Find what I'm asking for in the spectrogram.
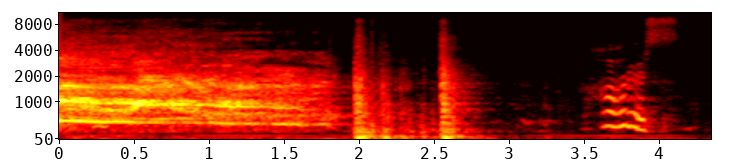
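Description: Two heavy thuds land against a front door about half a second apart, as if someone is falling into it, after a loud rushing noise and before a brief wavering vocal cry.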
